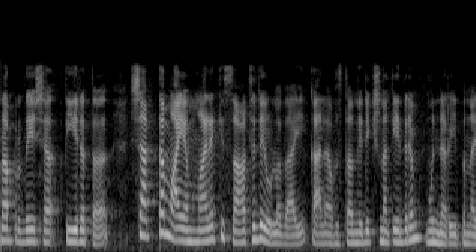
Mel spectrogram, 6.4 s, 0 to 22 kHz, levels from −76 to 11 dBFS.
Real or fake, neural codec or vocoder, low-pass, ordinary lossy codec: fake; codec, 16 kHz, 2 kbps, FunCodec, trained on LibriTTS, 25 frames a second; none; none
